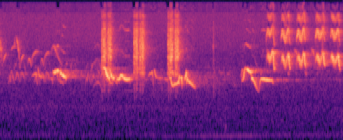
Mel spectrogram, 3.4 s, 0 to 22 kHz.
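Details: Savannah, New York, 23 May 2021: Northern mockingbird delivering many sounds, slurred whistles interrupted by three harsh broad rasping bursts, then a sweeping whistle and a fast high repeated ticking series.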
